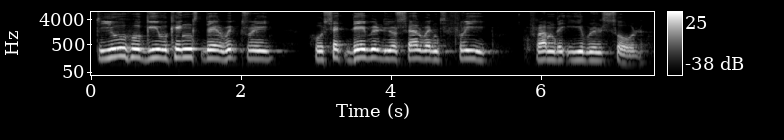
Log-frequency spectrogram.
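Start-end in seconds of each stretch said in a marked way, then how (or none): none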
